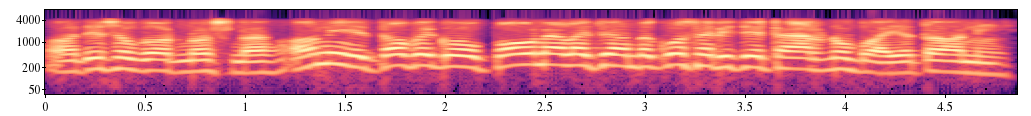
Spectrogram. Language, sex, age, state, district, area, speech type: Nepali, male, 45-60, West Bengal, Kalimpong, rural, conversation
